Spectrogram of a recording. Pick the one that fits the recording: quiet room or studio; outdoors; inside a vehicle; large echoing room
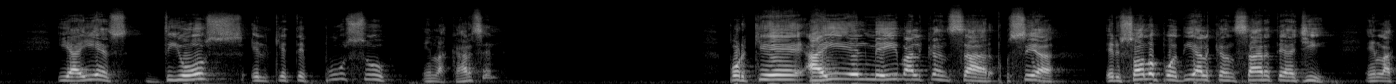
large echoing room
